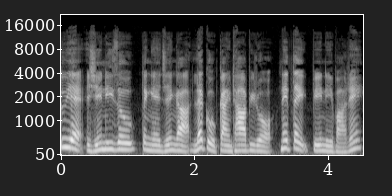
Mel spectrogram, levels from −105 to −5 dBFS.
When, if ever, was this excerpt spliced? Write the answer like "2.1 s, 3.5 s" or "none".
3.2 s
